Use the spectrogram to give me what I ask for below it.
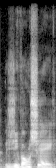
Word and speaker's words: Givenchy: and ever since then I think I do a good job because I'm like Givenchy you gotta really you gotta get really French with that one Adam says when is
